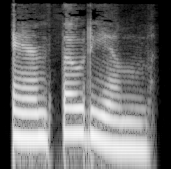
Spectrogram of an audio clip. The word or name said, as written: anthodium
